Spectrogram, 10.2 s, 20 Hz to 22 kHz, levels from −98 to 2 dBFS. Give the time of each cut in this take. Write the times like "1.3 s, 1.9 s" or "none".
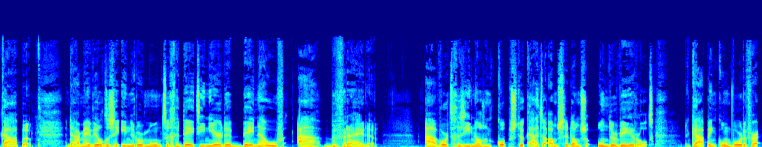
none

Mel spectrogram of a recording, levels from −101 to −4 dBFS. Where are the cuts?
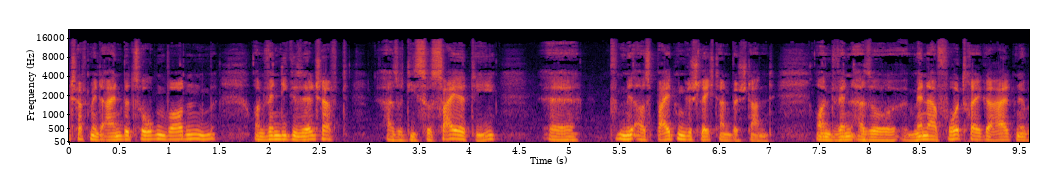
7.4 s

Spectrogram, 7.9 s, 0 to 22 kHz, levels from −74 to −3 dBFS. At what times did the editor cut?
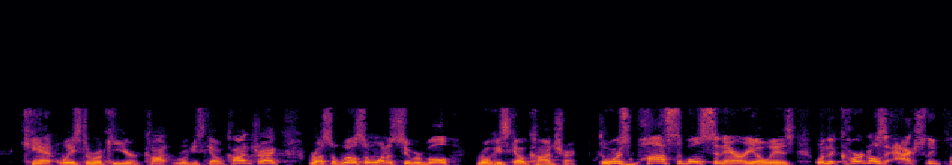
4.9 s

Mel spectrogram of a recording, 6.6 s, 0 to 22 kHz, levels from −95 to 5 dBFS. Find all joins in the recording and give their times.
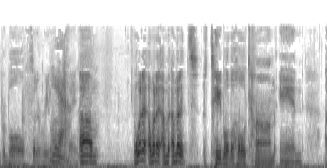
1.6 s

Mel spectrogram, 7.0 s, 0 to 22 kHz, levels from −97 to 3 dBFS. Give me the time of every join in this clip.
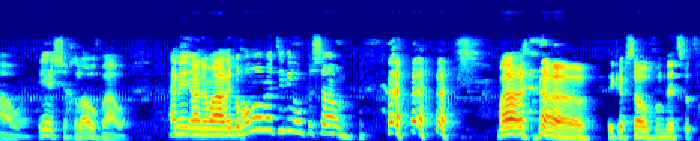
1.5 s

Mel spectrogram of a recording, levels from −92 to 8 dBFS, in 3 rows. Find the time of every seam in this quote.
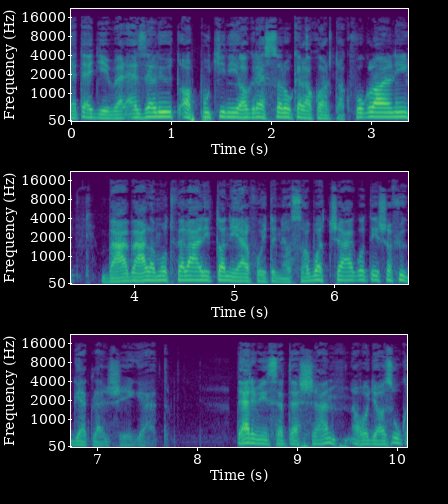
8.3 s

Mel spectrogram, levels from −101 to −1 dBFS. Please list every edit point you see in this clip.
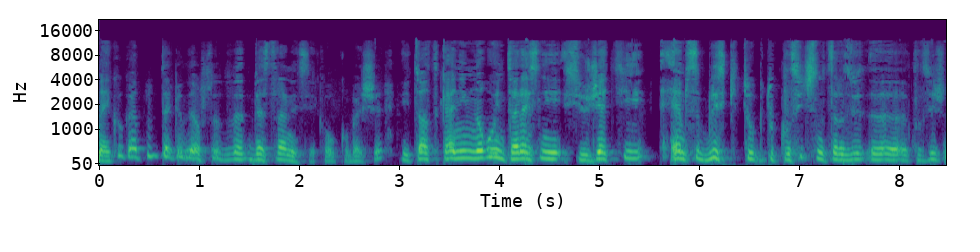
2.9 s

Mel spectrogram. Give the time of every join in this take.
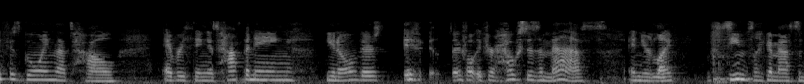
3.2 s, 4.7 s

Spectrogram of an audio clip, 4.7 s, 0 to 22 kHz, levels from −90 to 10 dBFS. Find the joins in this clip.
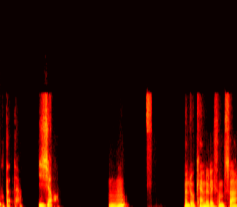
3.5 s

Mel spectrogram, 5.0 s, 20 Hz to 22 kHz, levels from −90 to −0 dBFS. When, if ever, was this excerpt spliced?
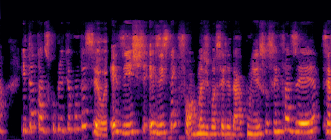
1.6 s

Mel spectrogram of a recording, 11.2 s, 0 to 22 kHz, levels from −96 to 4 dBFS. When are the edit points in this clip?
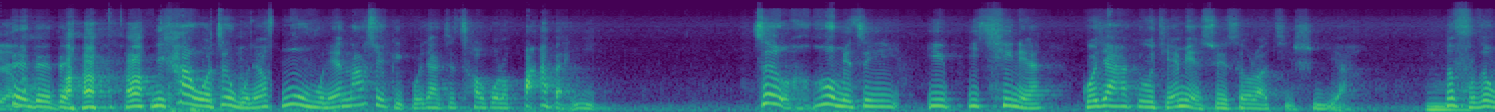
none

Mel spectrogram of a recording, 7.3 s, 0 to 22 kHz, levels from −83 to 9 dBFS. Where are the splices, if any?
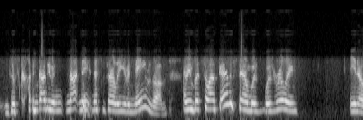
3.6 s

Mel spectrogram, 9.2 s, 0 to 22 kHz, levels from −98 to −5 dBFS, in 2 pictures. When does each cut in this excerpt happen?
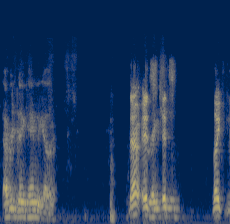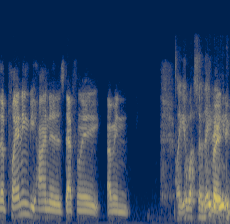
2.6 s, 8.1 s

